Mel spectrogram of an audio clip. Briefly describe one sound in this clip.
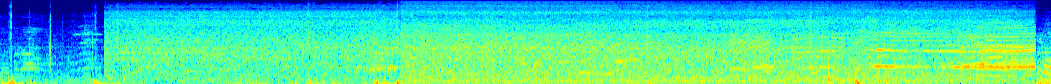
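A waterfall rushes loudly close by.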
